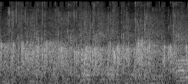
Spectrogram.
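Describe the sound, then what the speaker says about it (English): A crowd applauds warmly, with continuous, dense clapping at a steady, fairly loud level from start to end. "May we get a warm round of applause for Ms. Cheuk Ting Ho?"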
